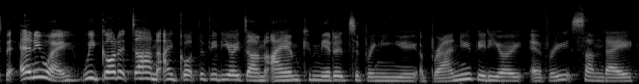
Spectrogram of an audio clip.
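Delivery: normal talking voice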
